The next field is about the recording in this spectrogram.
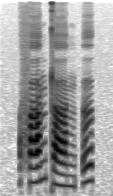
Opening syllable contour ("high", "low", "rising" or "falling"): rising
